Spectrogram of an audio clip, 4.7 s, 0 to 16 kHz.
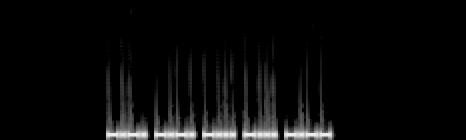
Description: Morse code, heard as a keyed tone, about 36 wpm, 700 Hz. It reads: CCBBY
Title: Code Groups - 5 Letters - 35wpm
